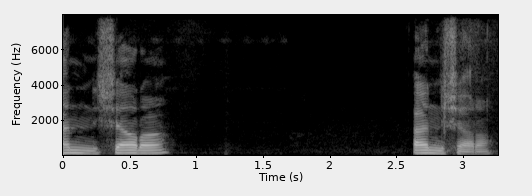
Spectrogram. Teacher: نون ادا ہوتا ہے جب آپ کی زبان کا جو زبان کی نوک جو ہے وہ اوپر کے تالو کے ساتھ لگے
